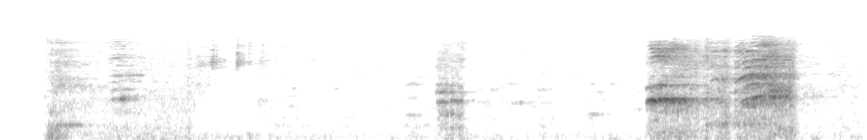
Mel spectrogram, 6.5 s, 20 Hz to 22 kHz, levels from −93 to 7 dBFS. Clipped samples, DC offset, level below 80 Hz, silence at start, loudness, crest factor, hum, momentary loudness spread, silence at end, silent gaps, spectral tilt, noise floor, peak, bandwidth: under 0.1%; under 0.1%; -78 dBFS; 0.35 s; -38 LUFS; 22 dB; none; 26 LU; 0.5 s; none; 2 dB/octave; -84 dBFS; -22 dBFS; 7.6 kHz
